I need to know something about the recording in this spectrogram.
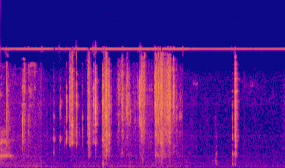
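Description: Plastic packaging crinkling and clicking in short, scattered bursts as a new refrigerator water filter is handled and unwrapped. The bursts bunch up between about one and two and a half seconds in, with a few more near the end.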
